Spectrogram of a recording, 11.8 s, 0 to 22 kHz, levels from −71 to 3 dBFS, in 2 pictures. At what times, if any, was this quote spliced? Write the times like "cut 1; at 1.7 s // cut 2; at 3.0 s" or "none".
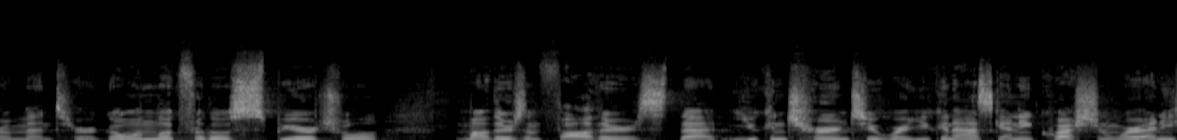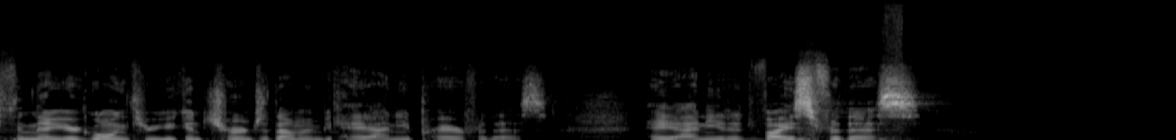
cut 1; at 2.3 s // cut 2; at 7.5 s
